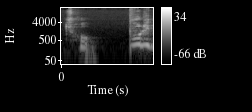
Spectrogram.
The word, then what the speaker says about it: 촛불: 초랑 불 합성어죠. 자, 근데 발음을 했을 때 촛불이 됩니다. 촛불 발음했을 때 그런 거예요.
